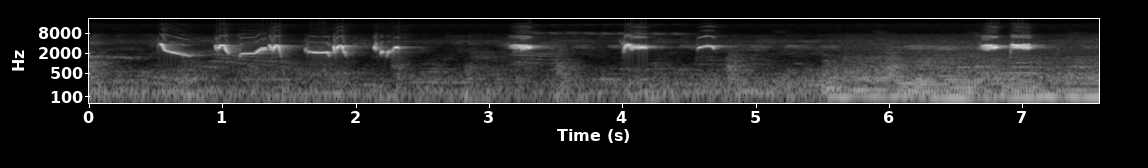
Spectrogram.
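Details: Lively greater green leafbird lure song meant to make a caged bird emotional and build a fighting mentality: sharp, bright chirps and short twittering phrases in spaced bursts, with low background rumble in the second half.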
